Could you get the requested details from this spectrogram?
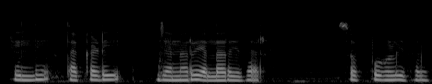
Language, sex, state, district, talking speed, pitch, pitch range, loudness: Kannada, female, Karnataka, Dharwad, 95 wpm, 200 Hz, 185-210 Hz, -36 LUFS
